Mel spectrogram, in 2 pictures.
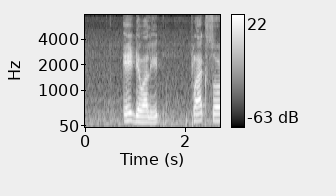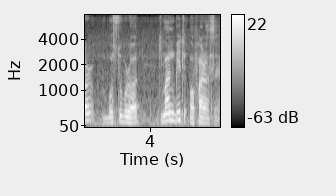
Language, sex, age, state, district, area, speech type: Assamese, male, 30-45, Assam, Lakhimpur, rural, read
